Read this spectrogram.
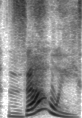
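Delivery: loud surprised outburst; startled exclamation. Acted. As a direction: blurt it as the stench hits. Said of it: "said Ada".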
